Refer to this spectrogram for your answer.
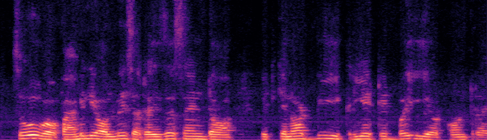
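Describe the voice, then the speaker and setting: A man with an Indian accent, somewhat breathy, at a moderate pace and with fairly even intonation. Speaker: university lecturer. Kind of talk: lecture. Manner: halting.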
